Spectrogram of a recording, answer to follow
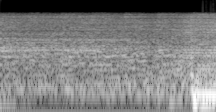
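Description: Steady roar of a rock concert hall picked up by a phone's microphone: crowd noise in a haze with faint sustained tones. Right at the end the band comes in loudly.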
